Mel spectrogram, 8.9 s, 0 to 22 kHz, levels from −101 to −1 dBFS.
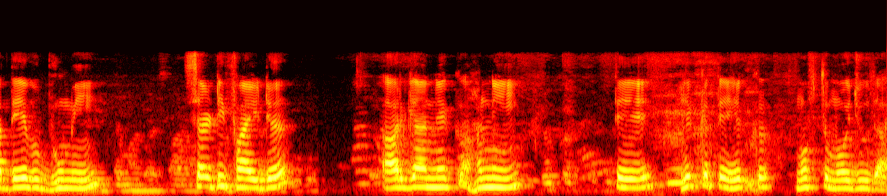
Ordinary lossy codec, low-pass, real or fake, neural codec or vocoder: none; 7.2 kHz; real; none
